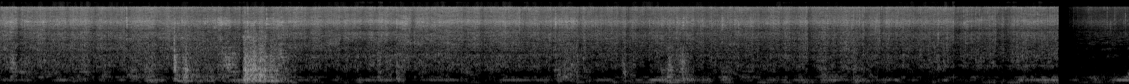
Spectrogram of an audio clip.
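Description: Onion with ginger-garlic paste frying in oil in a kadhai for a mushroom curry: a steady, close sizzle with intermittent stirring scrapes, running continuously until an abrupt clatter near the end.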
